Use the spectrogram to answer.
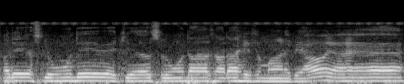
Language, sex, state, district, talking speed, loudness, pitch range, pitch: Punjabi, male, Punjab, Kapurthala, 175 wpm, -11 LUFS, 150-165 Hz, 155 Hz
